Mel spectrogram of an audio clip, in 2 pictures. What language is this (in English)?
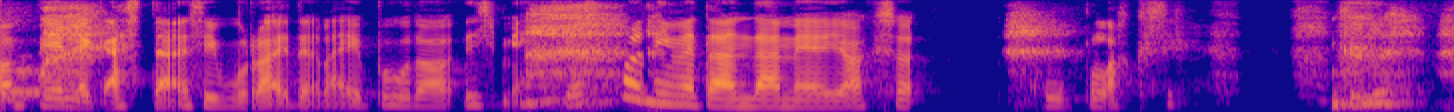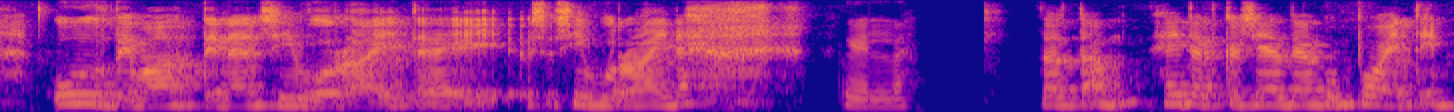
Finnish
